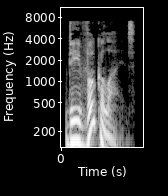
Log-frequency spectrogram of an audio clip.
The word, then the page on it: devocalize: British English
